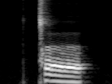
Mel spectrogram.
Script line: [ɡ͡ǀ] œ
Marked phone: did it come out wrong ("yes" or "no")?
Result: yes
